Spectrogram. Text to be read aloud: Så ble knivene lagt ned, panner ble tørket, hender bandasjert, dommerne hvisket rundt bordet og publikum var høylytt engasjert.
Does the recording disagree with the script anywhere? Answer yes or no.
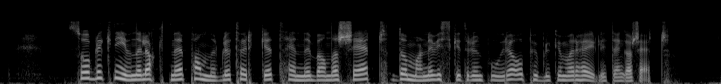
no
